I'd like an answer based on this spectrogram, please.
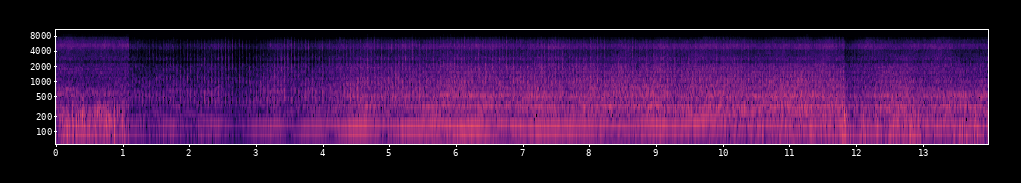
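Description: Light single-rotor helicopter flying past: a steady rotor and engine drone with a constant low hum, setting in abruptly about a second in and growing louder a few seconds later as it comes nearer.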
